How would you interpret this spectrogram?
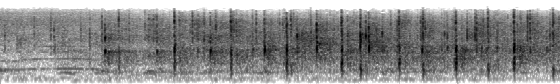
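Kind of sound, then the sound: crowd, audience round of applause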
